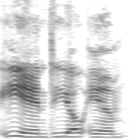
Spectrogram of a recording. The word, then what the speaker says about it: endometriosis: So it's spelled ENDOMETRIOSIS. Okay, pronounced endometriosis.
